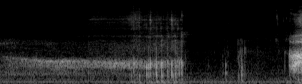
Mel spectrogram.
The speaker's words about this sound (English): The first sip of coffee. Well, this isn't the first sip, but makes me want to have a sip.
